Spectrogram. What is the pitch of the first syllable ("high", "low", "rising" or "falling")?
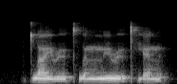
falling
